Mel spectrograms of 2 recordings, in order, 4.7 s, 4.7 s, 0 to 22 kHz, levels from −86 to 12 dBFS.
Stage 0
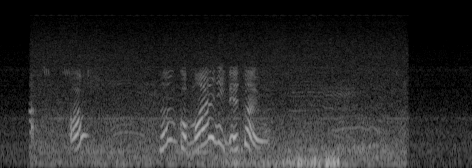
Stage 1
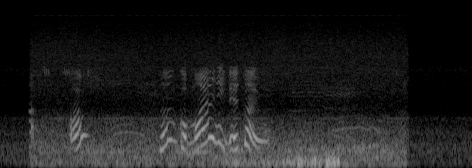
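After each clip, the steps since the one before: high-pass filter 50 Hz
parametric band 1,800 Hz −13 dB 1.3 octaves
level −3 dB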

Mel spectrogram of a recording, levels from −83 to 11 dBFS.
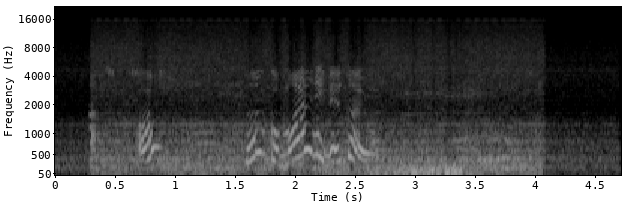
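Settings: comb filter 4.9 ms, depth 52%
brickwall limiter −27.5 dBFS, peak gain reduction 10 dB
level +7.5 dB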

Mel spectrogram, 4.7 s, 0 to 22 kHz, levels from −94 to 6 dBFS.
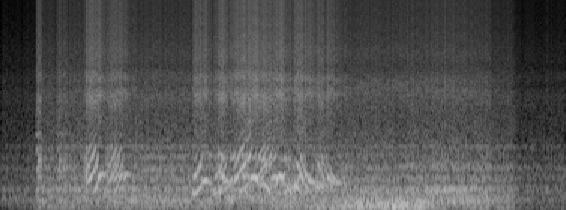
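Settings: on a send: loudspeakers that aren't time-aligned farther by 60 metres −5 dB, 73 metres −7 dB
on the sum: sample-rate reduction 4,100 Hz, jitter 20%
level +2.5 dB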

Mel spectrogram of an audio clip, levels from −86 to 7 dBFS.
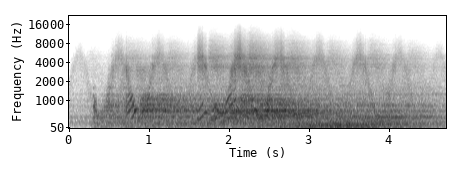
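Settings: auto-filter low-pass sine 2 Hz 510–5,400 Hz
dense smooth reverb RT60 2.5 s, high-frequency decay 0.45×, pre-delay 120 ms, DRR 0 dB
level +3 dB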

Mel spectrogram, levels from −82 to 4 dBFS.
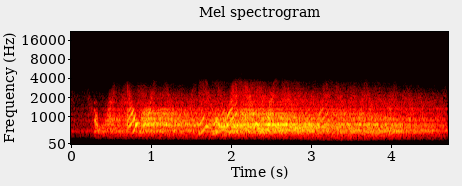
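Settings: on a send: single-tap delay 1,137 ms −9 dB
on the sum: single-sideband voice off tune +85 Hz 370–2,100 Hz
level −5 dB

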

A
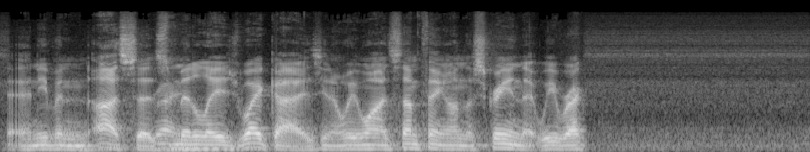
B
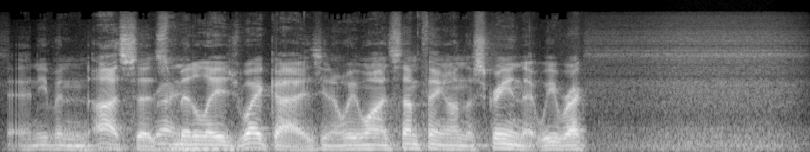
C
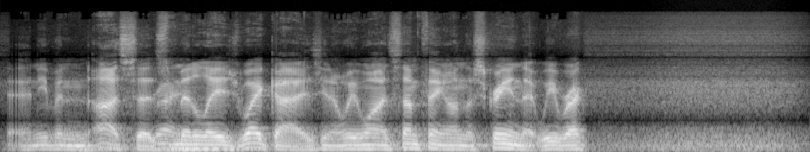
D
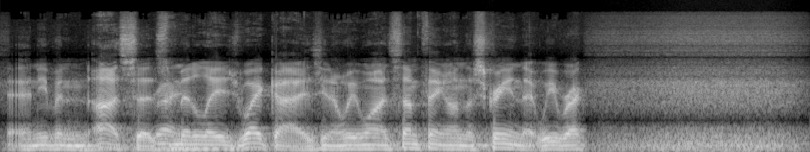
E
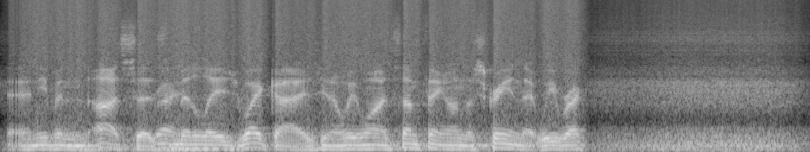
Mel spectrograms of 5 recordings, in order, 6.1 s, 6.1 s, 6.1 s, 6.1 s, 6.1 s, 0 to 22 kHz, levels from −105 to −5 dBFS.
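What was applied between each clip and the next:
automatic gain control gain up to 15.5 dB; level −1 dB
phaser with its sweep stopped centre 2,000 Hz, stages 4; level +3 dB
downward compressor, threshold −22 dBFS, peak gain reduction 12 dB; level +1.5 dB
noise that follows the level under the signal 13 dB

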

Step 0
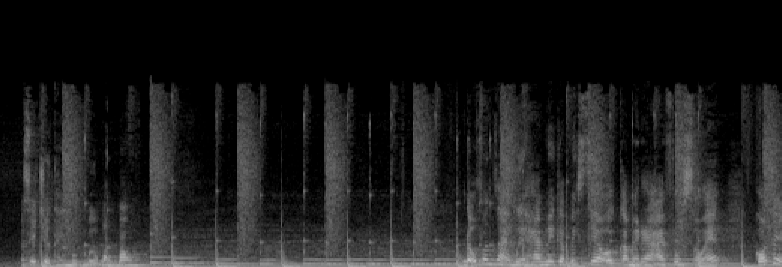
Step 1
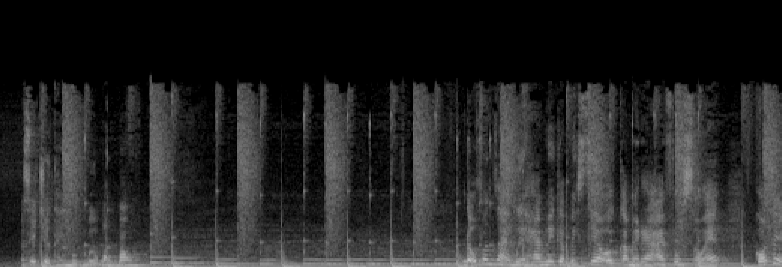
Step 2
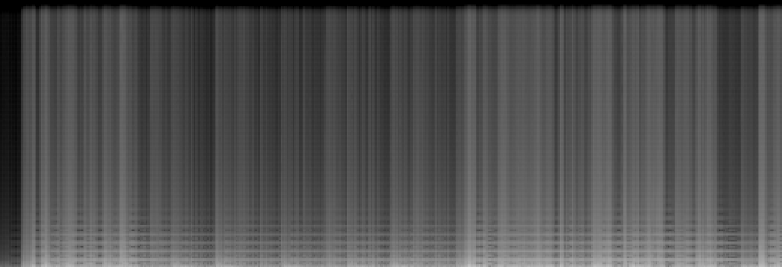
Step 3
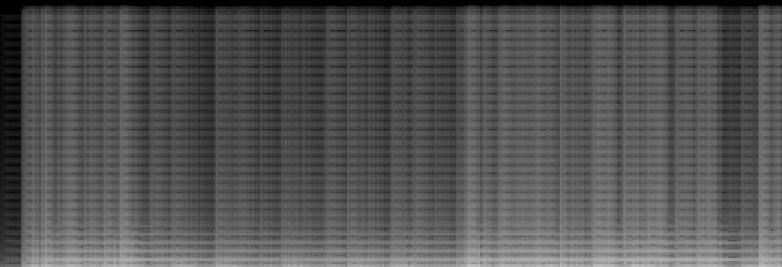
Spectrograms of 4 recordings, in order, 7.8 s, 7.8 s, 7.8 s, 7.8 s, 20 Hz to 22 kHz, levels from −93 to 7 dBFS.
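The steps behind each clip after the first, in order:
high-shelf EQ 7,900 Hz +11 dB
samples sorted by size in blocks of 256 samples; bucket-brigade delay 100 ms, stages 2,048, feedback 62%, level −8 dB; level +4 dB
double-tracking delay 42 ms −3 dB

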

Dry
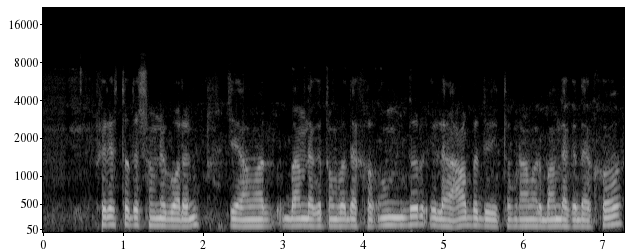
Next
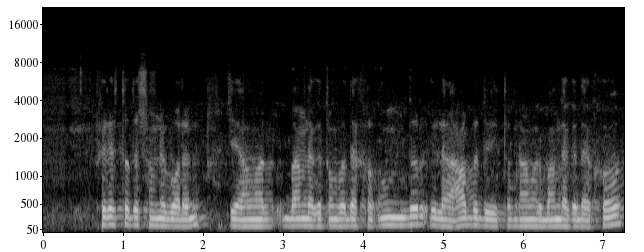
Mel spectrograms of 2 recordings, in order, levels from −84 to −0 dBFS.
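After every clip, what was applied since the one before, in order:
slap from a distant wall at 21 metres, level −16 dB
level +2.5 dB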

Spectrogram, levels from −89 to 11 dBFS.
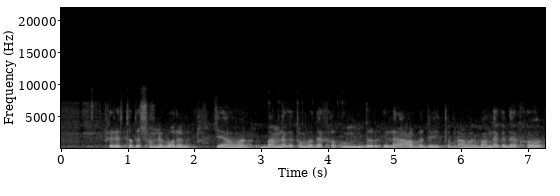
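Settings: high-pass filter 170 Hz 6 dB per octave
level −3.5 dB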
